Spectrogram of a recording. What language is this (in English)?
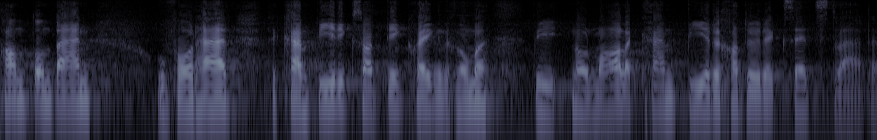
Swiss German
